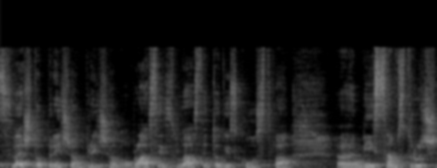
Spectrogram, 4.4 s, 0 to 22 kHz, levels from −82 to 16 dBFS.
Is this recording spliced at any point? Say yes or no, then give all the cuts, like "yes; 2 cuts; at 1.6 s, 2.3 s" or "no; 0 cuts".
no; 0 cuts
